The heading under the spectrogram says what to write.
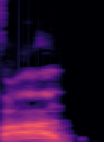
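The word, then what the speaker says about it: Pfaadt: And you know, the guy they got going for the Diamondbacks tonight, I believe it's pronounced Fod.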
